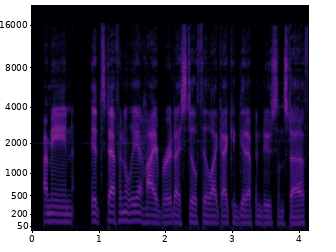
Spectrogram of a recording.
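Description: A man's very deep, low voice at a fairly quick pace, fairly even in intonation, dry and close with no echo, on a very clean recording with a silent background. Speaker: cannabis podcast host. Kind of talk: casual chat. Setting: live stream.

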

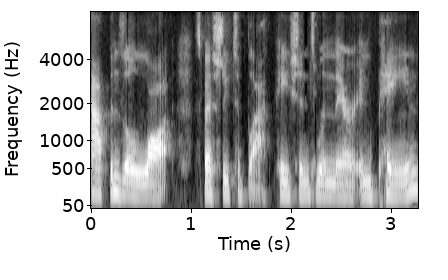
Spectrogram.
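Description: A dark, mellow tone carries the speech at a moderate pace. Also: woman. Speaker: college student. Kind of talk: interview.

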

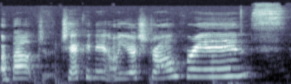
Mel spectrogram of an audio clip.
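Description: A woman speaks over noticeable background noise. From US South. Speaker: podcast host. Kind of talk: casual chat.

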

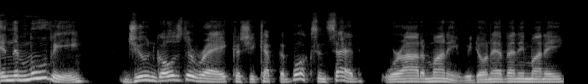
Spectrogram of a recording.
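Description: A man with an American accent talks at a fairly quick pace. His pitch is medium and his intonation is lively. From US Midwest, Chicago area. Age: 60s. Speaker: business mentor and founder. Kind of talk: interview. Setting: video call. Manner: animated.

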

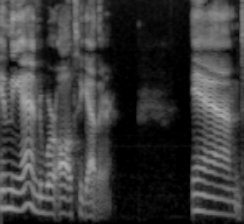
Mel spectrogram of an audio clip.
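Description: Over a silent background in a very clean recording, a woman speaks with a very deep, low pitch and ordinary pitch variation. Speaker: podcast co-host. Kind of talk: casual chat; reading aloud. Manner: animated.

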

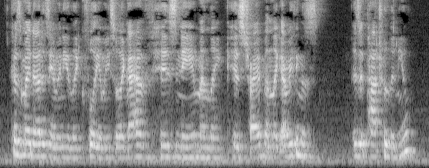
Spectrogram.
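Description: A woman's medium-pitched voice at a very fast pace, fairly even in intonation, with noticeable background noise. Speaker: guest, student. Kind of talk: casual chat.

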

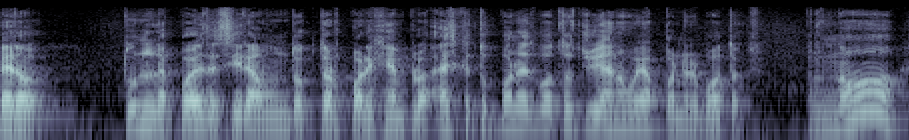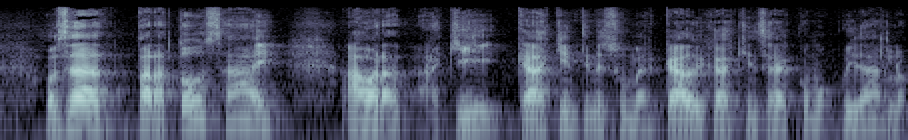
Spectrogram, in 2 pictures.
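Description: A man talks at a very fast pace in a fairly high pitch. His intonation is lively. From Tijuana, Mexico. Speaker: sales executive. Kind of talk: interview.

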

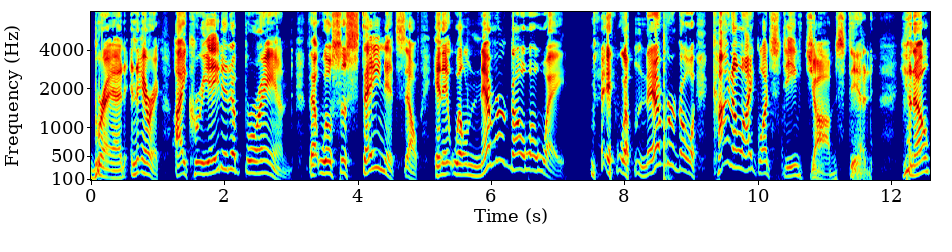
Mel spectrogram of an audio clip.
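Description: At a very slow pace, a man uses a raised, projected voice, high in pitch, with a bright, sharp tone and very wide pitch swings. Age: 70s. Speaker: investing video host. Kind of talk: video monologue about investing and AI.

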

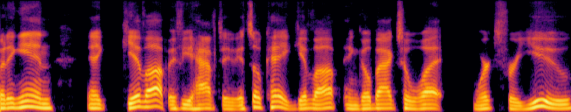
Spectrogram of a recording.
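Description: Speaking with an American accent, a man at medium pitch shows ordinary pitch variation and very even loudness, in a dry, close sound with no echo and a quiet background. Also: moderate pace. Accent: slight Southern US, comes out when drinking. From Tennessee, US South. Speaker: musician and streamer. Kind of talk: casual chat.

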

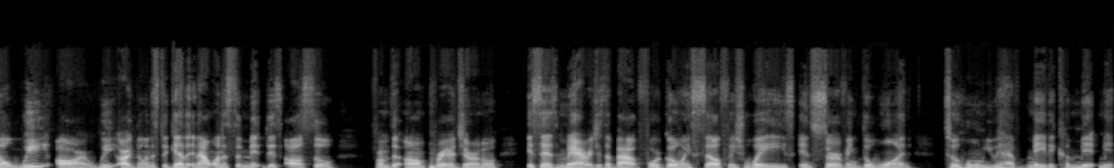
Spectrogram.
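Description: A normal speaking voice from a woman with an American accent, medium in pitch, at a moderate pace with ordinary pitch variation. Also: dry, close sound with no echo. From Philadelphia, US. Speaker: marriage podcast co-host. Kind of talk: casual chat.

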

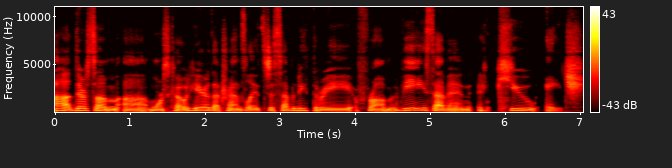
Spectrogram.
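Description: A Californian accent at a fairly slow pace, with ordinary pitch variation. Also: woman, very deep, low pitch for a woman, very clean recording, silent background. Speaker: podcast co-host. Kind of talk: casual chat.

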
